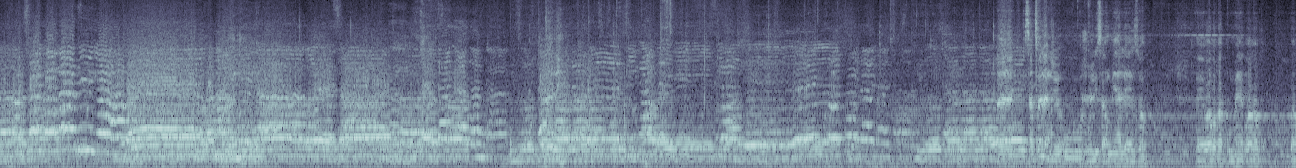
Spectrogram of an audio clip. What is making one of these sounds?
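A crowd of men and women sings together nearby, slow and sustained.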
